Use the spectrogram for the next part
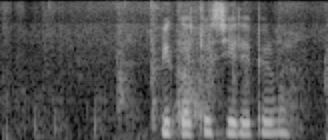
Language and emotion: Russian, neutral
